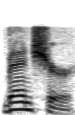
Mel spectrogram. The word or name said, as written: bencher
